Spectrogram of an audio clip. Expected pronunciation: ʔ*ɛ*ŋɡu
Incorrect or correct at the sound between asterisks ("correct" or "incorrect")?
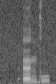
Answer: correct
